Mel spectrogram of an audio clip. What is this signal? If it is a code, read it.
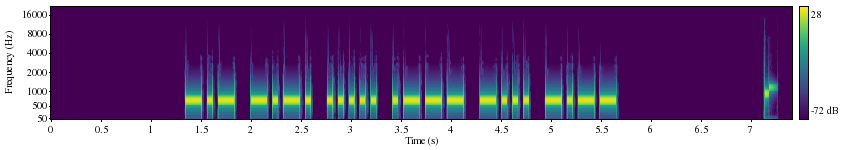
Morse code, heard as a keyed tone, about 22 wpm, 700 Hz. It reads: KC5JBY
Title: USA Call Signs Repeated 3x 22wpm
